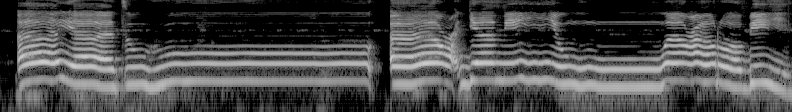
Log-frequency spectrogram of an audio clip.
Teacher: Nah, kalau a'jami yang keduanya baru ini tashil ya. Bacanya digelombangkan gitu. Jangan dipanjangin, digelombangkan. Jadi hamzah dulu menggelombang, baru bunyi ain.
